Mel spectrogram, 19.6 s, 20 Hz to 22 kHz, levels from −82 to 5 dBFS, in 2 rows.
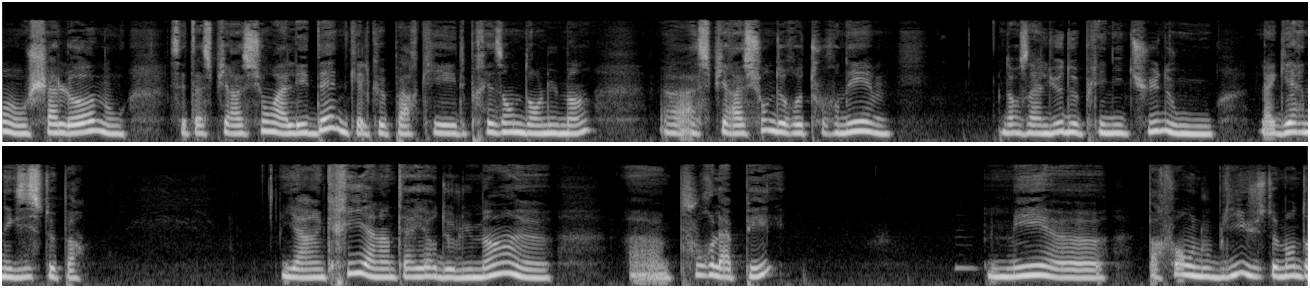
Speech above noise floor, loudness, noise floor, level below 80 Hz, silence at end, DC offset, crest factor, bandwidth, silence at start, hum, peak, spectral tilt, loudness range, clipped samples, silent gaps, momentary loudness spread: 40 dB; -19 LUFS; -58 dBFS; -52 dBFS; 0 s; under 0.1%; 18 dB; 14 kHz; 0 s; none; -2 dBFS; -5 dB/octave; 3 LU; under 0.1%; none; 11 LU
